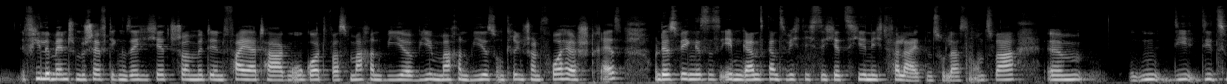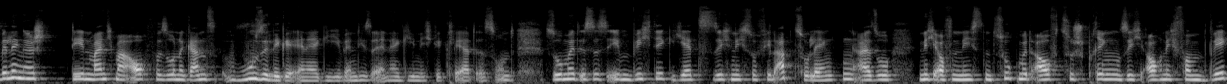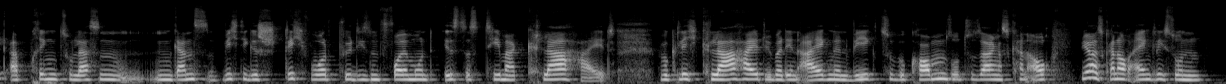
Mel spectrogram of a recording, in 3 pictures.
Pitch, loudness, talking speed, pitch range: 225 Hz, -21 LUFS, 190 wpm, 215-235 Hz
